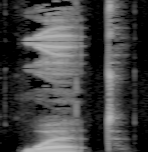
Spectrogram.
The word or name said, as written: wet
